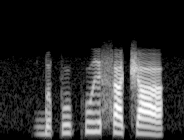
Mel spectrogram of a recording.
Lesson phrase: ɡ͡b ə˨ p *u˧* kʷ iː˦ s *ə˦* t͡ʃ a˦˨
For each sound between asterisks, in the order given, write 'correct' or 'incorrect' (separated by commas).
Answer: correct, incorrect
